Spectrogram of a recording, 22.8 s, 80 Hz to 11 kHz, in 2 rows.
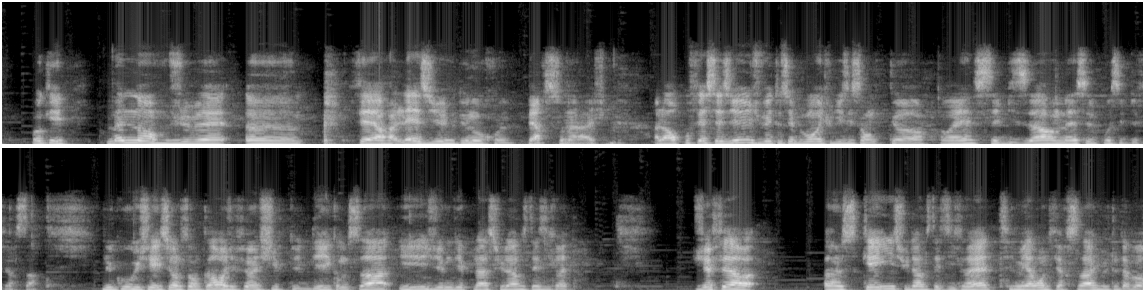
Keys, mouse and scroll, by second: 0.0 KP_1, 1.0 right click, 1.5-3.9 shift+scroll up 1, 7.3 scroll up 3, 7.8 scroll down 1, 8.3-11.8 middle drag, 11.8 scroll down 1, 12.7-13.9 middle drag, 13.9 shift+d, 14.9-16.2 middle drag, 16.2 click, 17.1 ctrl+scroll down 4, 17.5-19.9 scroll up 1.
